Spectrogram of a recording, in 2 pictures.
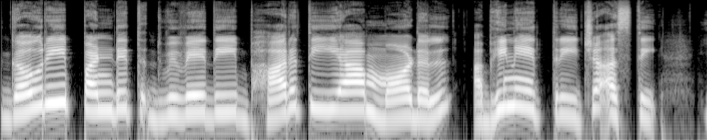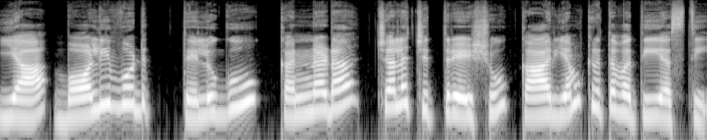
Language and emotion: Sanskrit, neutral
